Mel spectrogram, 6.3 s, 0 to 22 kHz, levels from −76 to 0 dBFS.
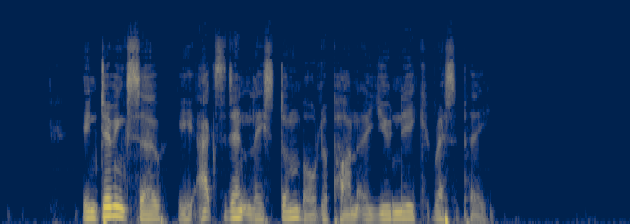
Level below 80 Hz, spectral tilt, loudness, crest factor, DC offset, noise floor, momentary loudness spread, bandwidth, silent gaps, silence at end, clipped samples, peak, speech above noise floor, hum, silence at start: -40 dBFS; -5.5 dB/octave; -23 LUFS; 22 dB; under 0.1%; -69 dBFS; 16 LU; 12.5 kHz; none; 1.45 s; under 0.1%; -2 dBFS; 47 dB; none; 0.85 s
